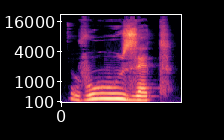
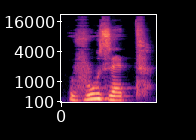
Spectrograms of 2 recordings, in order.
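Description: First: "Vous" stretched long and loud; drawn-out VOUS. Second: Said in the usual way. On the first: Shown as a demonstration. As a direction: hold the vowel of "Vous", then glide into "êtes". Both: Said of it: "jak ja przeciągam".

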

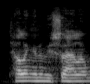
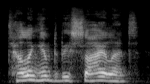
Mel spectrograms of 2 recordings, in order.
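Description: First: Hushed repeat. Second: Said in the usual way. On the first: A narrator's reading. Preacher repeating the crowd's rebuke to the congregation, hushed. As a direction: let it drop to a subdued aside.

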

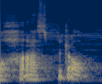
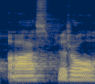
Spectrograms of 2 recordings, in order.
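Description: First: Said in the usual way. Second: "hospital" with a silent h; Spanish pronunciation. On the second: Shown as a demonstration. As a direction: say "hospital" the Spanish way, starting on the vowel. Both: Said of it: "Hospital means hospital".

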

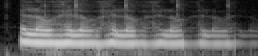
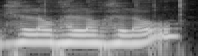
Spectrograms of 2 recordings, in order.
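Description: First: Hellos fading down to nothing; repeated mic-check hellos, volume turned steadily down; voice disappearing. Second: Said in the usual way. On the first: Shown as a demonstration. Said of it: "Nawala na yung boses ko". (humihinang boses hanggang mawala) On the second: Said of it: "And microphone".

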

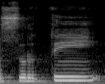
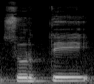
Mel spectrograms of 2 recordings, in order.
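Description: First: ਸੁਰਤੀ with a nasalised final ee; wrong nasal ending. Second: ਸੁਰਤੀ with an oral final ee; no nasal ending. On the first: Teacher shows what not to say, ਸੁਰਤੀ ending nasal. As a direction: nasalise the last vowel of ਸੁਰਤੀ. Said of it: "ਇਹਨੂੰ ਸੁਰਤੀ ਨਹੀਂ ਕਹਿਣਾ". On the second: Teacher corrects the reading, ਸੁਰਤੀ without nasal ending. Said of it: "ਬਿੰਦੀ ਨਹੀਂ ਲਾਉਣੀ". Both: Shown as a demonstration.

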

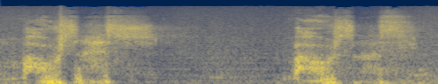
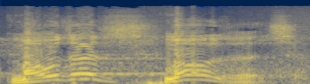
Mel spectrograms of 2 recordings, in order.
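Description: First: Hushed, voiceless whisper of the name; God's whisper. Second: Voiced, higher call of the name; God calling out. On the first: Acted. God calling Moses in the still desert, whispered. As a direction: whisper it twice, gently spaced. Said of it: "did God say". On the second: God calling Moses by name, raised voiced call. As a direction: call it twice, each falling away. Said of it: "Or did he say".

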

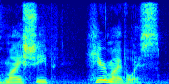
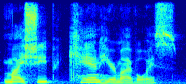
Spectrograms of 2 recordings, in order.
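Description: First: Hear hit with a falling tune; stress on hear. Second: Can leaned on with a rise, said slowly; slow, weigh the word can; stress on can. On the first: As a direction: land firmly on the word hear. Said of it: "He says". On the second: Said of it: "It doesn't say". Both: Shown as a demonstration.

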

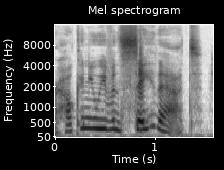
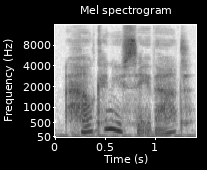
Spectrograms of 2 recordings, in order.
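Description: First: Very loud, high, indignant cry; hurt boiling over into a shout; outraged outburst. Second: Restrained, wounded question; contained, stung reply; hurt disbelief. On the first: Outburst after being accused. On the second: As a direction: ask it hurt, at everyday volume. First hurt reply to accusation. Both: Acted.

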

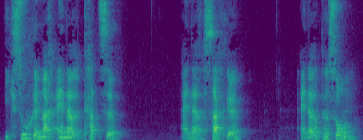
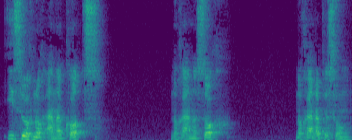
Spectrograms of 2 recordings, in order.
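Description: First: Slow, full "Ich suche nach einer"; standard German. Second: "einer" said as "ana"; "Ich suche" as "I such", rounded "nach"; Austrian dialect. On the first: Teacher reading the standard example, full "einer". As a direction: clear "einer" with ei diphthong. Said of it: "You would say". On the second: Teacher modelling dialect sentence, "einer" as ana. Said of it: "In the Austrian dialect you would say". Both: Shown as a demonstration.

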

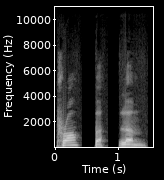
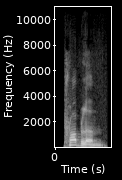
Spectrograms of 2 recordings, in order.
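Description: First: "problem" slow, in separated pieces with pauses; syllable-by-syllable blending. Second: "problem" as one connected word, falling at the end; joined-up word. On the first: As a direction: break "problem" into pro, b, lem. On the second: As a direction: say "problem" whole, without breaks. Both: Shown as a demonstration. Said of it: "连起来是".

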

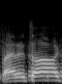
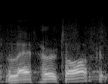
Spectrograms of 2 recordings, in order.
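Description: First: Said in the usual way. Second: Slow plea. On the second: Retold or imitated. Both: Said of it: "go over to them and say".

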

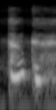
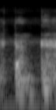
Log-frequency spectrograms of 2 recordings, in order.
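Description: First: Put-on very high girlish thank-you; girl's thanks. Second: Put-on understated boy's thank-you. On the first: Sister receiving a warm jacket, high-pitched thanks. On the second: Brother receiving his jacket second, low-key thanks. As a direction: echo the thanks in a plainer, lower voice. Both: A narrator's reading. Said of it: "sagten die beiden".

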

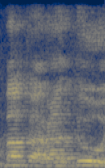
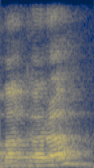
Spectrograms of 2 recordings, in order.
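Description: First: بقرة تو as one word "bakaratu"; sounded taa. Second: بقرة said as "bakarah"; pausal haa. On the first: Teacher confirms pupil's answer, بقرة تو ending in -tu. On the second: Teacher confirms pupil's answer, بقرة ending in -ah. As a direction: end بقرة without a t. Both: Shown as a demonstration. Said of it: "بالتاء المربوطة".

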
